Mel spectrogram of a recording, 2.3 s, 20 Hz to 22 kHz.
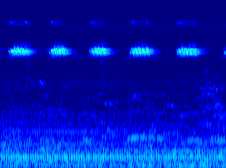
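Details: Loud cricket concealed somewhere in a store on a September morning, 2025: five crisp, high chirps spaced evenly about half a second apart, with a low steady hum beneath.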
